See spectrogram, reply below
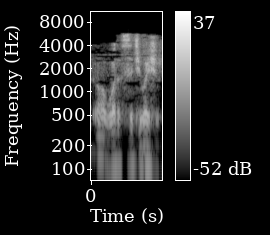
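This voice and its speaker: An actor playing an ordinary man caught up in a murder mix-up, in 1940s radio style with a slightly rough voice. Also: fairly low pitch. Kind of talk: 1940s radio drama acting. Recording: muffled vintage radio recording.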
